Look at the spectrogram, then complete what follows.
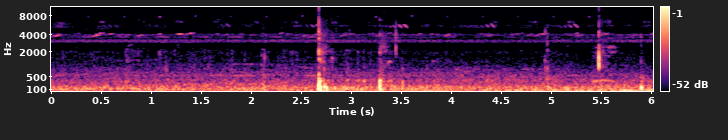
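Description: Crickets chirping steadily and high-pitched over a low background rumble. A football is kicked with one sharp thud about two and a half seconds in, followed by a lighter knock half a second later and a faint click near the end.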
